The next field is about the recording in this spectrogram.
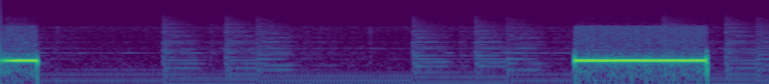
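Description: A telephone tone signals a disconnected number: one short steady tone at the start, then a longer identical tone later. Faint crackles sit in the quiet gap between the two tones.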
